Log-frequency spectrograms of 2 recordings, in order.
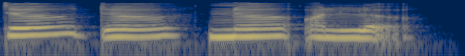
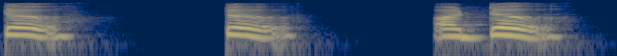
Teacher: tongue tip contact the अल्वियोलस the gums just behind the teeth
